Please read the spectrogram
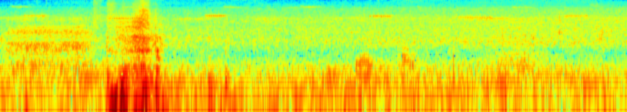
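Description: Quiet swamp ambience with faint insect chirps: short, high notes repeating every second or so. A brief knock comes about a second in.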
